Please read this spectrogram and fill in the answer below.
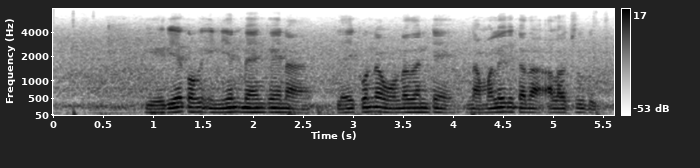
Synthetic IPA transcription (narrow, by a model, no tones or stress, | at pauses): eːɾijeːkɔkɐʔinijɐnbjaːŋkɐjnaː | leːkuɳɖaːuɳɖɐd̪ɐɳʈe̞ːnɐmːɐle̞ːd̪ikɐd̪a̰ːʔɐ̰laːt͡ʃuːɽu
